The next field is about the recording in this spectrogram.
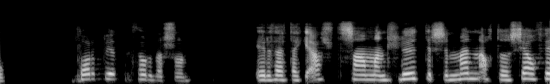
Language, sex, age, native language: Icelandic, female, 20-29, Icelandic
